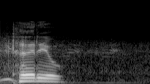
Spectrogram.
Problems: none marked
